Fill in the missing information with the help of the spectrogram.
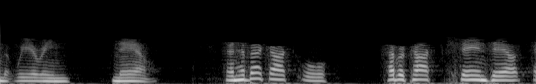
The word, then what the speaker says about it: Habakkuk: You can say Habakkuk a lot of different ways. People say Habakkuk, and Habakkuk is actually apparently how it's supposed to be pronounced.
